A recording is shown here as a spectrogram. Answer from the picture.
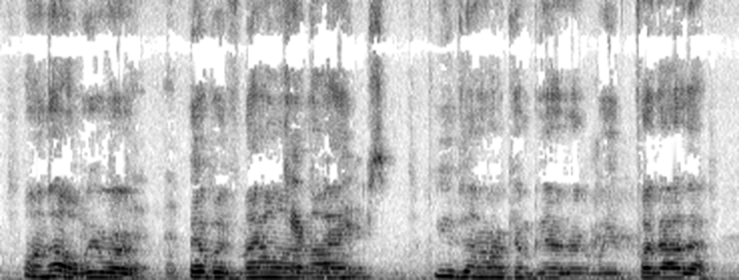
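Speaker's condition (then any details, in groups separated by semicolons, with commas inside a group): ALS; about 25 years since diagnosis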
